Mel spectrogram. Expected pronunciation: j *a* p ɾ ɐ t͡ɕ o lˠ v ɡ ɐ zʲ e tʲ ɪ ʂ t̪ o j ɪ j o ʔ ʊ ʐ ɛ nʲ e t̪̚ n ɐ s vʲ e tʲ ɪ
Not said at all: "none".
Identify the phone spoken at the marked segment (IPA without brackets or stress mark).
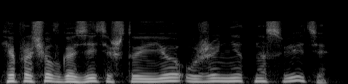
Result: a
